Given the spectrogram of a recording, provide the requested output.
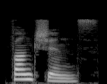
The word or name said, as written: functions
